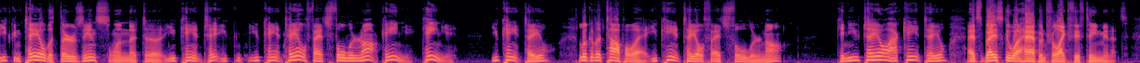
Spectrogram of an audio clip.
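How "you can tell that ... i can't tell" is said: put-on thick, laid-on heavy West Virginia accent. Retelling, not verbatim, what someone said: heavy west virginia accent. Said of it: "give my West Virginia accent here".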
